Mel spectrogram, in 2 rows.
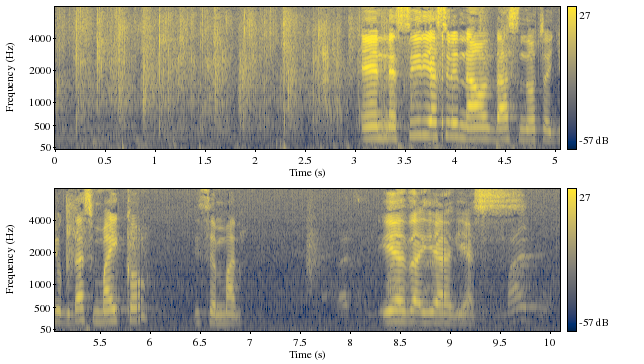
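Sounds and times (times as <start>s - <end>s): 
audience clapping: 0.0s - 3.6s
speech: 3.1s - 7.0s, 8.3s - 9.9s.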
